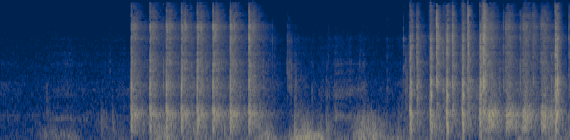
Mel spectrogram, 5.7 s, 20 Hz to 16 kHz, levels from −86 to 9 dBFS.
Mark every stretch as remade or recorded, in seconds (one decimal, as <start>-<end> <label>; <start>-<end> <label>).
0.0-3.4 recorded; 3.4-5.7 remade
